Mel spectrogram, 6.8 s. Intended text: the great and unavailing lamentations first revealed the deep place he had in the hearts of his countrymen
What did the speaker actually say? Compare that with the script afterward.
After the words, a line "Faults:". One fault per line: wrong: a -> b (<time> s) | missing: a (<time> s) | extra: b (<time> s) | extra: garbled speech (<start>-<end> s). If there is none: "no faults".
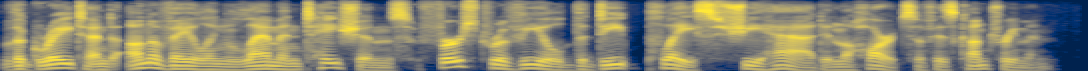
the great and unavailing lamentations first revealed the deep place she had in the hearts of his countrymen
Faults:
wrong: he -> she (4.5 s)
